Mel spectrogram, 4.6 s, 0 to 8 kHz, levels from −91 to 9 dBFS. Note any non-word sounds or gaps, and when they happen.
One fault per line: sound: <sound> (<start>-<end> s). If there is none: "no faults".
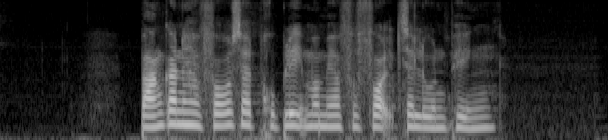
no faults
